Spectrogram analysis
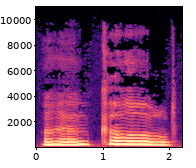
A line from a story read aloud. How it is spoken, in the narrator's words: Snowden moaned with half-closed eyes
